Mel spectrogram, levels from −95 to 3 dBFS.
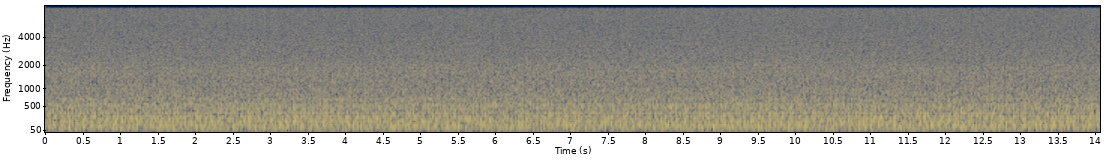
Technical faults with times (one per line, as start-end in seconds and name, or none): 0.00-14.07 echo with no canceller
